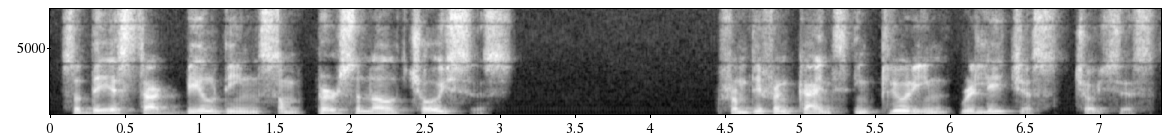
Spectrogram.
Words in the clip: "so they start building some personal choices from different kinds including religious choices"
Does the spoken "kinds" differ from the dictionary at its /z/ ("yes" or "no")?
yes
